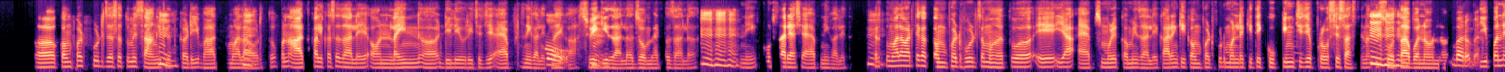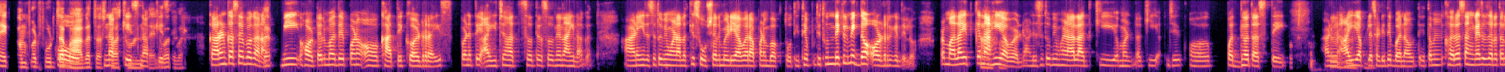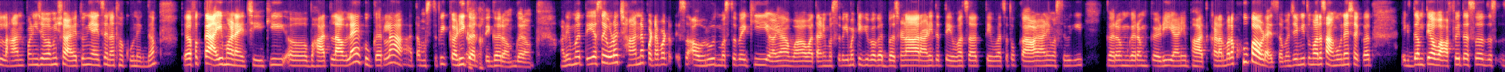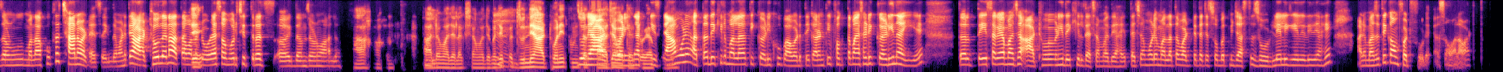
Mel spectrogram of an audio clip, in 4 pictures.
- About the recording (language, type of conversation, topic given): Marathi, podcast, तुमचं ‘मनाला दिलासा देणारं’ आवडतं अन्न कोणतं आहे, आणि ते तुम्हाला का आवडतं?
- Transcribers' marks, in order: in English: "कम्फर्ट फूड"; other background noise; in English: "कम्फर्ट फूडचं"; tapping; in English: "कम्फर्ट फूड"; in English: "कुकिंगची"; in English: "प्रोसेस"; in English: "कम्फर्ट फूडचा"; chuckle; in English: "कम्फर्ट फूड"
